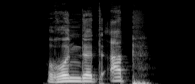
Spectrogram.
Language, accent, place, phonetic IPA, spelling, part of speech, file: German, Germany, Berlin, [ˌʁʊndət ˈap], rundet ab, verb, De-rundet ab.ogg
- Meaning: inflection of abrunden: 1. third-person singular present 2. second-person plural present 3. second-person plural subjunctive I 4. plural imperative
